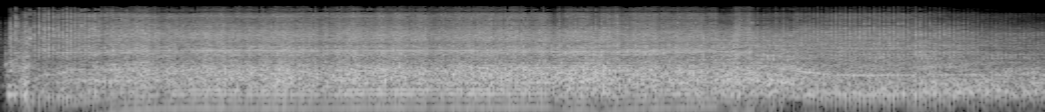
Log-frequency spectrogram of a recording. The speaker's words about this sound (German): Also der ganze Motorpack ist gedämmt. Und dadurch, dass das Rohr die Form hat, das gibt ein bisschen dumpferen Ton.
